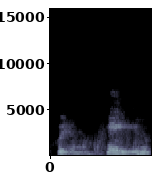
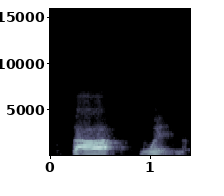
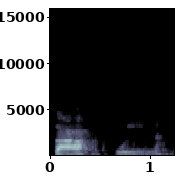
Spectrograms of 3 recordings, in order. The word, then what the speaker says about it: Samhain: Though you're probably, if you look at it, tempted to pronounce it Samhain. – I used to pronounce it that way. – It's actually pronounced Sa-win or Sa-ween.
